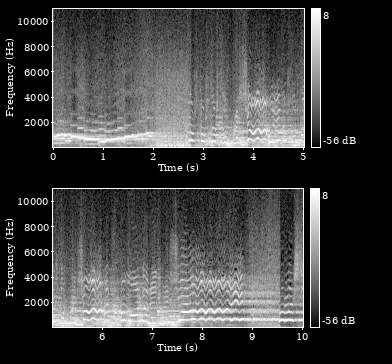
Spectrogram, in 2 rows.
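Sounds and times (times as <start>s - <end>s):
instrumental accompaniment: 0.0s - 7.6s
operatic soprano singing: 2.6s - 10.0s.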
